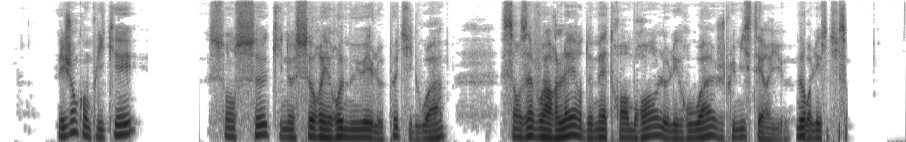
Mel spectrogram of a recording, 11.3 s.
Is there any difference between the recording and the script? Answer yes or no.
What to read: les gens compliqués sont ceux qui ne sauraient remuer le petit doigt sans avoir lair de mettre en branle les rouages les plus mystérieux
yes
